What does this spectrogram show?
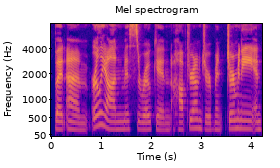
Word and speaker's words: Sorokin: how do you say the last name again sorokin sorokin okay sorry was a truck driver and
